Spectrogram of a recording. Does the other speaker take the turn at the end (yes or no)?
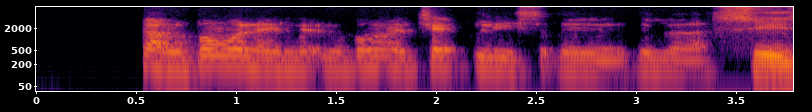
yes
